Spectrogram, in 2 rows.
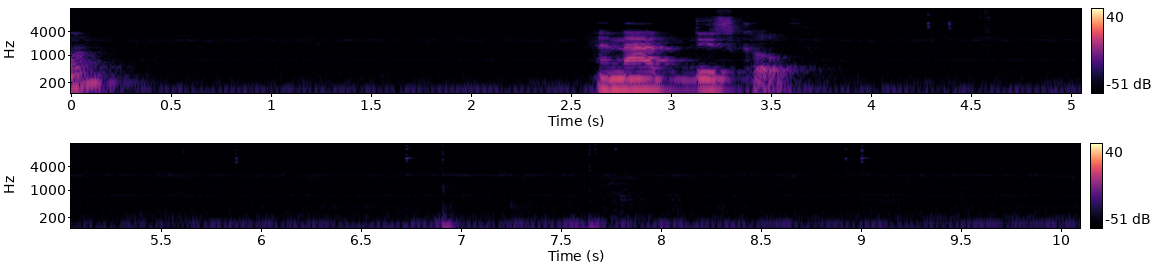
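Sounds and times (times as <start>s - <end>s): computer mouse and keyboard clicks: 4.2s - 5.0s, 6.7s - 8.2s, 8.9s - 9.2s.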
